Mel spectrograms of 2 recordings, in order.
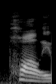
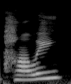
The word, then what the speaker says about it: Pauly: You say Pauly weird. Pauly? You saying Polly?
